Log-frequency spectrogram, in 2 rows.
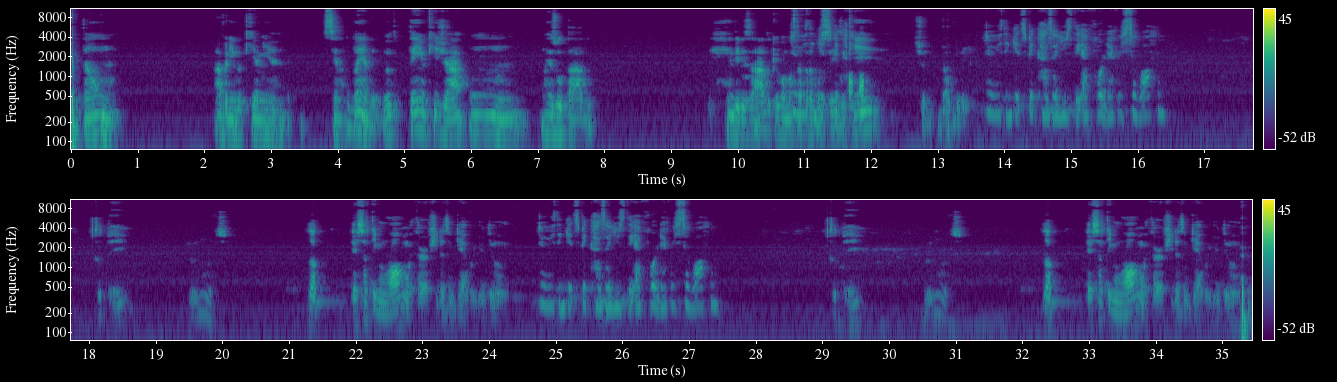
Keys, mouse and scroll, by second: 0.0 Escape, 1.4 click, 2.4 alt+Tab, 8.0 click, 9.6 click, 10.7 click, 12.8 click, 13.1 space, 35.2 Escape.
